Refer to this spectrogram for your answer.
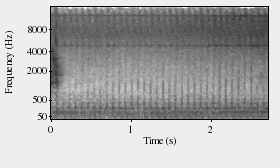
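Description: A helicopter drones steadily, its rotor beating in a fast, even chop over a low engine hum, loud and constant throughout with no voices.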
